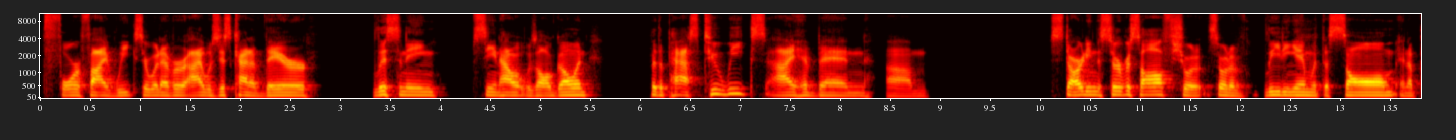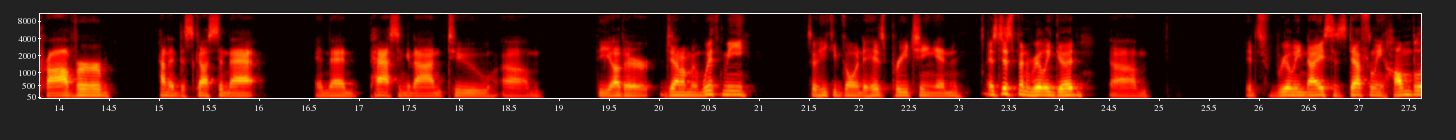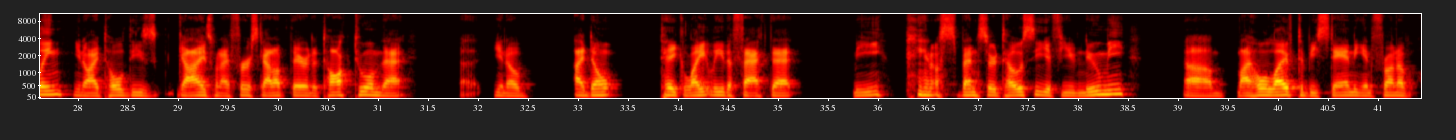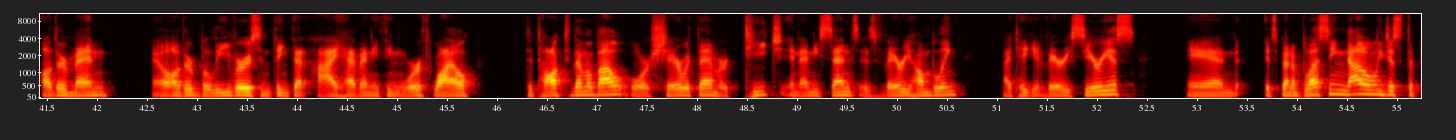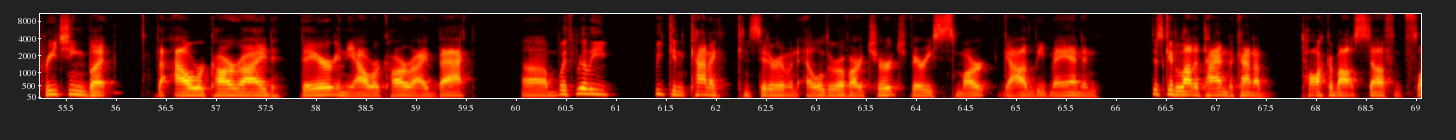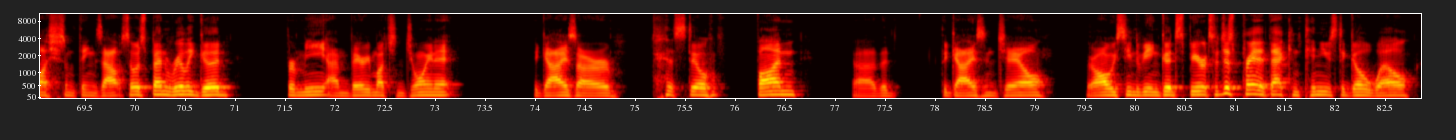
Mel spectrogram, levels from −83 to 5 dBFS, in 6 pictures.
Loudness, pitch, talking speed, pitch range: -28 LUFS, 125 Hz, 185 wpm, 115-140 Hz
